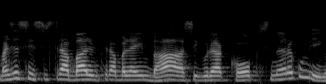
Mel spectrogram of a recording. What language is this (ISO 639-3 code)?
por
